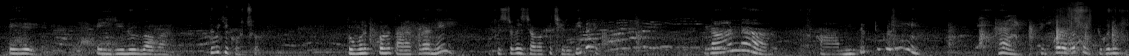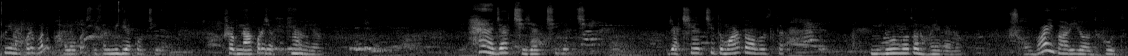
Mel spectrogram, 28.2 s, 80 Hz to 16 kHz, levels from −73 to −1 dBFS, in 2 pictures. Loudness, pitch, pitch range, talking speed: -35 LUFS, 275 Hz, 250-300 Hz, 125 wpm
